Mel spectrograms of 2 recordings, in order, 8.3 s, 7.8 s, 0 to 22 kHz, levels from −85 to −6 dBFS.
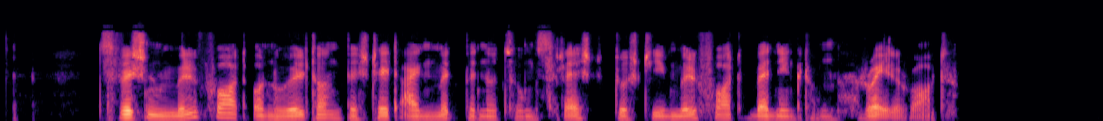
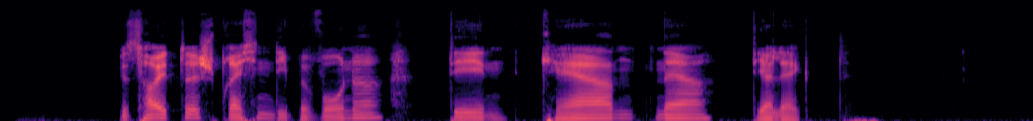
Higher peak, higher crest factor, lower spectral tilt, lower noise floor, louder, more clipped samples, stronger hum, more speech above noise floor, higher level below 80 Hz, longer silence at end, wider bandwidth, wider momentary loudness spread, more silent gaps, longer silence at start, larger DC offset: first, -6 dBFS vs -14 dBFS; about the same, 24 dB vs 24 dB; about the same, -4.5 dB/octave vs -3.5 dB/octave; first, -89 dBFS vs -77 dBFS; first, -28 LUFS vs -34 LUFS; neither; neither; first, 60 dB vs 42 dB; about the same, -56 dBFS vs -58 dBFS; about the same, 1.1 s vs 1.15 s; second, 9.4 kHz vs 16 kHz; second, 11 LU vs 17 LU; neither; second, 0.75 s vs 0.9 s; neither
